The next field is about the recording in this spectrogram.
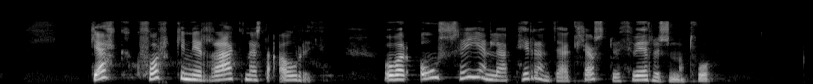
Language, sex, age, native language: Icelandic, female, 40-49, Icelandic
